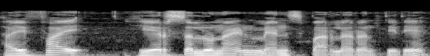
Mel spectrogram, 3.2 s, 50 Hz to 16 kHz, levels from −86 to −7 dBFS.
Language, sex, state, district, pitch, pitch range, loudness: Kannada, male, Karnataka, Bidar, 110 Hz, 100-120 Hz, -15 LUFS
